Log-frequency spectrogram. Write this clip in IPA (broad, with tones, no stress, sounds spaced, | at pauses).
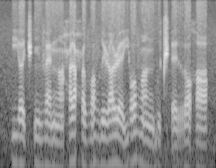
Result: j ɜ˨ t͡ʃʼ ĩ˨ v æ˨ ŋ ɑ̃˨ ħ ɜ˦ ħ ʊ˨ v ɒ˦ v i˨ ɭ ɑ˦ ɭ ɛ˨ j ɔ˦ v ɑ̃˨ ŋ ɡ u˨ t͡ʃʼ ɛ˨ r ɔ˦˨ χ ɑ˦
